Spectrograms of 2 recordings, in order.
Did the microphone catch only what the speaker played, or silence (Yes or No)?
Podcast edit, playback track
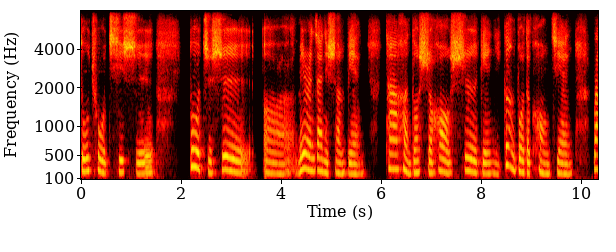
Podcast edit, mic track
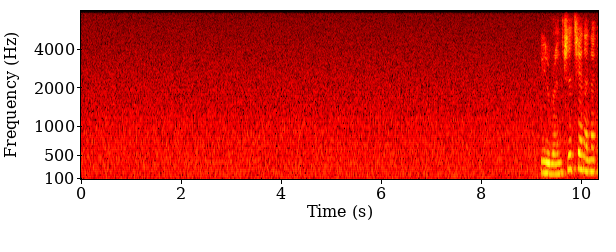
No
